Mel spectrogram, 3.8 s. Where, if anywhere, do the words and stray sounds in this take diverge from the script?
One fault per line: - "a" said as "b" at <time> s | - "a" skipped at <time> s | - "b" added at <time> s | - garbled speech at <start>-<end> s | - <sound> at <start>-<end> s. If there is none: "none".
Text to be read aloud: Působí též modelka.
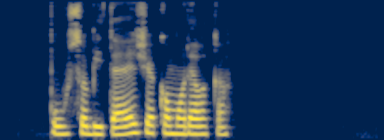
- "jako" added at 1.5 s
